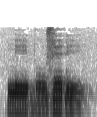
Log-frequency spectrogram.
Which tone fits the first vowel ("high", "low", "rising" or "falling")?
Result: low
